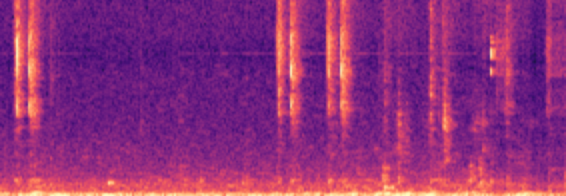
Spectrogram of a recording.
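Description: A few faint clicks of a computer mouse in small groups while structures are drawn in chemistry drawing software, over a low steady room hum.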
